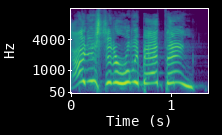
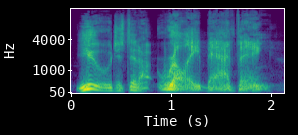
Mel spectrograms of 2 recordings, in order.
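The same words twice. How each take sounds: First: Very high panicked squeal; hammed-up Eve in a panic; freaking out. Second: Low, slow devil voice; slow, taunting low delivery; accusing devil. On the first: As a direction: squeal it in alarm, pitched way up. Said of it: "she's freaking out". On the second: Acted. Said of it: "the devil goes".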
